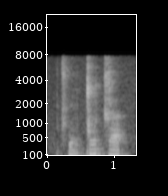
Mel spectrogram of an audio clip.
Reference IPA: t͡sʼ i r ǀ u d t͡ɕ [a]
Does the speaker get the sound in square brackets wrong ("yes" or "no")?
yes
